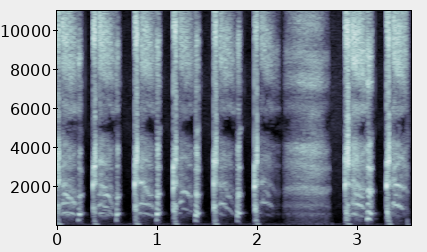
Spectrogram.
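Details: Simulated coughing fit acted by an adult voice actor: about nine sharp, harsh cough bursts in quick succession, with one breathy pause.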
